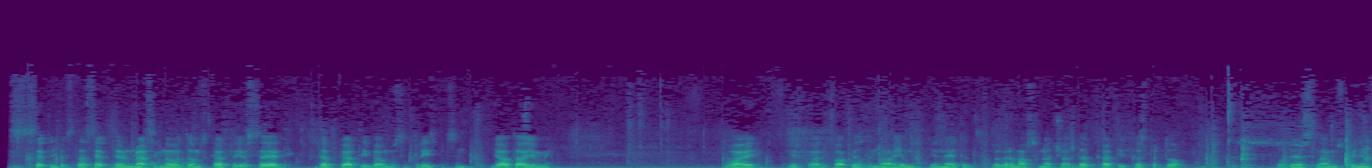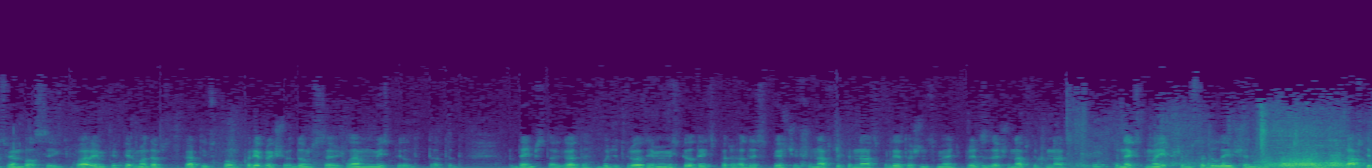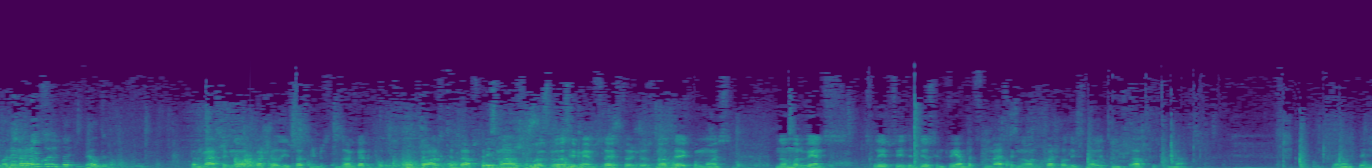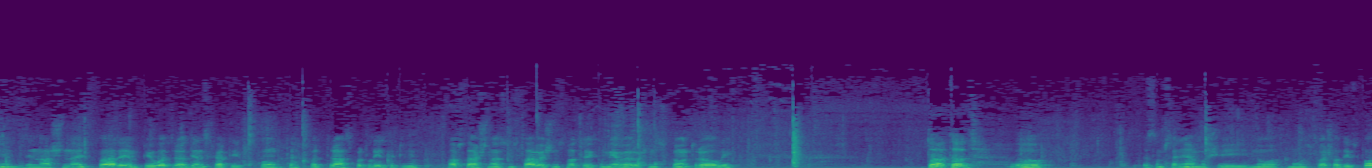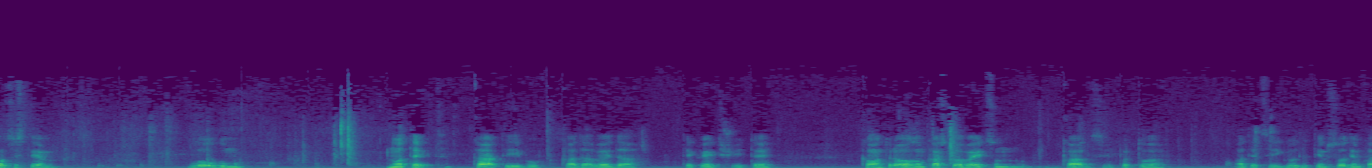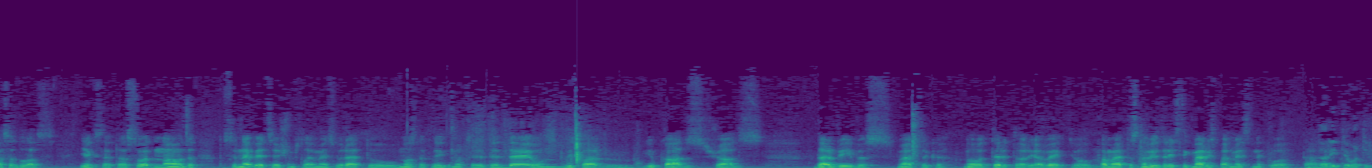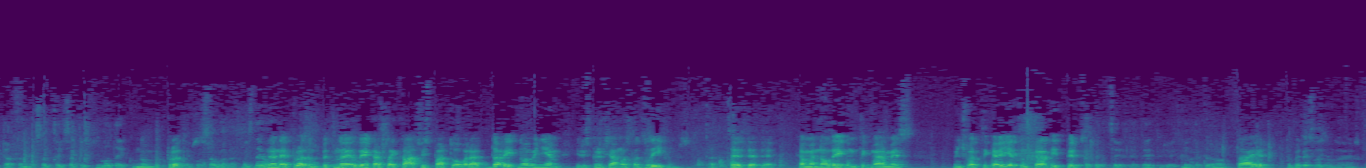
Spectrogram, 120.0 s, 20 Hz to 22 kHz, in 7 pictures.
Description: Mērsraga novada domes sēde 17.09.2019.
